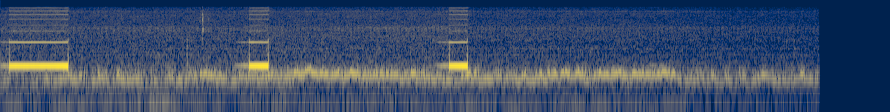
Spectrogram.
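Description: Digital alarm clock beeping: three high electronic beeps about a second apart, the first one longer, over a faint steady background noise.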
